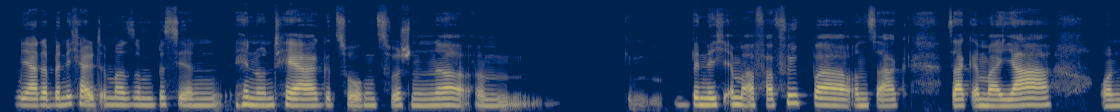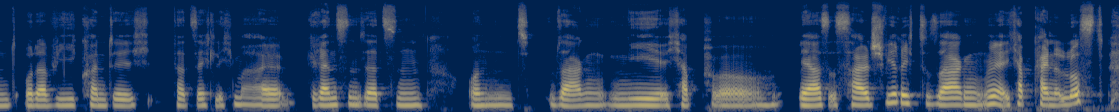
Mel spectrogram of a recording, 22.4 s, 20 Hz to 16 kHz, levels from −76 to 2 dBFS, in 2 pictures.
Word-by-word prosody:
ja, 180 -2 +2
da 185 - +3
bin 190 +2 -1
ich 210 0 -3
halt - - +3
immer 190 -1 -1
so 190 0 -5
'n 185 0 -4
bisschen 180 -2 -4
hin 190 -1 0
und 180 +1 -2
her 175 -2 +5
gezogen 180 - -4
zwischen, 175 -1 -4
ne, 180 0 +2
ähm, 90 - -8 0.8
g - - -19
hm, - - -21
bin 190 -1 0
ich 185 +1 +1
immer 195 -2 +2
verfügbar 180 -2 +2
und 175 0 -2
sage 170 0 -1 0.4
sage 170 0 +2
immer 170 -1 +3
ja 185 +3 +5 0.5
und 165 +1 -3
oder 170 -1 +2
wie 175 0 -3
könnte 170 -1 -3
ich 175 - -4 0.2
tatsächlich 175 +1 -5
mal 190 -1 -1 0.2
Grenzen 190 +2 0
setzen 180 -1 -2 0.4
und 180 0 -3 0.3
sagen: 180 0 -1
„Ne, 180 -1 +2
ich 170 +2 -7
habe, 90 - -4 0.2
äh“ - - +3
Ja, 175 0 +8
es 180 +1 0
ist - - -4
halt 180 -1 +5
schwierig 235 +1 +2
zu 210 - -8
sagen, 190 -2 +3
ne, 210 -3 +4
ich 215 - -5
habe 210 0 +1
keine 180 -3 +2
Lust, 220 +5 +1
180 Hz, 145 wpm, -22 LUFS, 175-190 Hz, 0.8 s, Ja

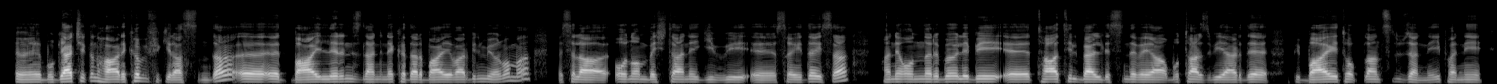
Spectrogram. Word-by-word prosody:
Eee, 115 0 0
bu 115 - -6
gerçekten 155 +4 +5
harika 120 +4 +2
bir 140 - -14
fikir 115 -2 -8
aslında. 110 - 0
Eee, 125 -1 +5
evet 125 -1 0
bayilerinizle 120 +2 +2
Hani, 115 0 -4
ne 120 - -2
kadar 120 -1 -1
bayi 115 0 +2
var 115 0 0
bilmiyorum 125 0 -6
ama 180 +9 -4 0.3
mesela, 110 -3 +2
10-15 120 -2 -3
tane 120 0 -1
gibi, 115 0 -9 0.2
eee, 105 0 -4
sayıdaysa, 115 +2 -1 0.3
hani, 120 +2 -4
onları 125 0 -1
böyle 130 0 +1
bir, 130 0 0
eee, 120 0 +2
tatil 125 0 +1
beldesinde 120 0 +1
veya 115 -2 +1
bu 120 - -10
tarz 115 -5 0
bir 115 - -5
yerde 110 +1 0 0.3
bir 110 -3 -16
bayi 120 +2 +6
toplantısı 120 +1 -4
düzenleyip, 115 -1 -6
hani, 115 -1 -6
120 Hz, 160 wpm, -21 LUFS, 115-125 Hz, 0.3 s, bayi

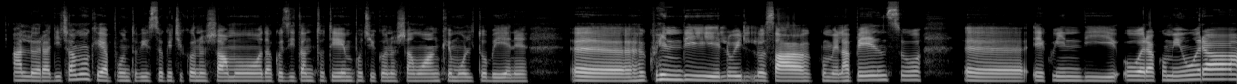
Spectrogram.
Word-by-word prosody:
Allora 180 -2 0
diciamo 220 +7 -2
che 205 -4 -1
appunto, 175 0 -4
visto 175 +1 -3
che 180 - -7
ci 180 0 -8
conosciamo 175 -1 -1
da 175 0 -3
così 175 0 -6
tanto 180 0 -5
tempo, 180 0 -2
ci 175 -1 -6
conosciamo 170 0 -3
anche 170 0 -2
molto 170 0 -5
bene, 160 0 -3 0.4
ehm, 175 -1 +4
quindi 215 -4 +1
lui 195 -2 -2
lo 185 -1 -1
sa 175 -1 +6
come 175 -2 -4
la 175 +2 +2
penso, 205 +2 +1 0.4
ehm, 170 -3 +1
e 185 - -1
quindi 180 -2 -5
ora 200 -1 +3
come 200 0 -3
ora, 235 +2 +4
180 Hz, 150 wpm, -24 LUFS, 175-195 Hz, 0.4 s, sa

